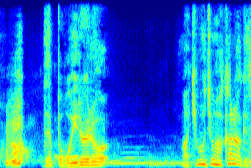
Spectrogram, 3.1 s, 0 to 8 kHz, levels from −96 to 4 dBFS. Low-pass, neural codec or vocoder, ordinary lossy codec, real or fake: none; codec, 16 kHz, 2 kbps, X-Codec, WavLM features, trained on Multilingual LibriSpeech; none; fake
